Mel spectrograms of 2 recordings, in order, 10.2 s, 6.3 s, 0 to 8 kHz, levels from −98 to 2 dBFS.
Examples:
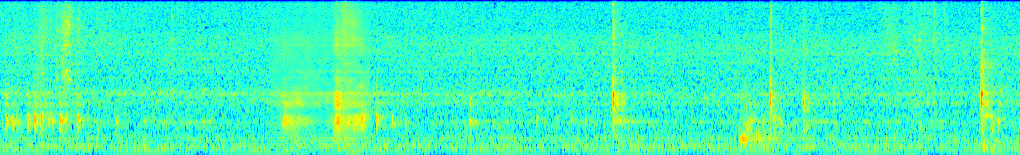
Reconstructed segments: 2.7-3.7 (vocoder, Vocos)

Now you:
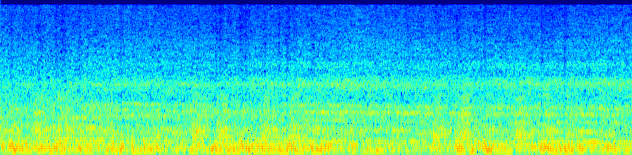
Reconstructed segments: none

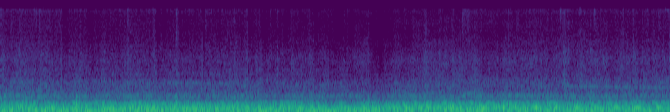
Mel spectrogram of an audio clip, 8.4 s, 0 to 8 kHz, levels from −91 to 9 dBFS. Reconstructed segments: 4.3-6.3 (codec, SNAC)

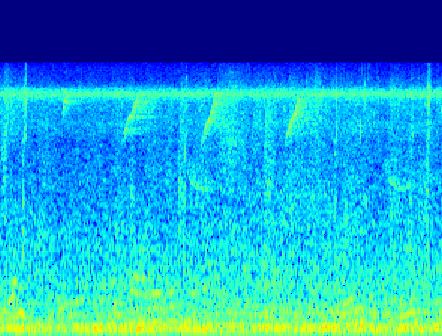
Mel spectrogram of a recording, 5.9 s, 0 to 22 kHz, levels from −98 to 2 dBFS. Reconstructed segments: none

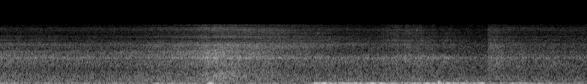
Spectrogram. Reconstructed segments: 1.4-2.4 (vocoder, Vocos); 4.4-5.9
